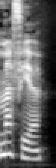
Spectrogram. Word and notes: mafia: British English

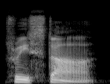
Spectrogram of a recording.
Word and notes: two star: British English

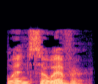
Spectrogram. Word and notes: whensoever: British English

